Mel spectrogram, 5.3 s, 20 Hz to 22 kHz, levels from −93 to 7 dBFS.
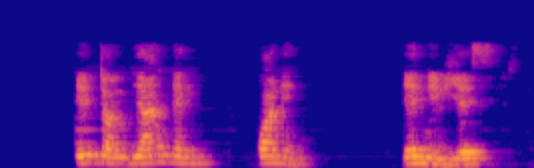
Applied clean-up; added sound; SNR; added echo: neural mask model DeepFilterNet 3.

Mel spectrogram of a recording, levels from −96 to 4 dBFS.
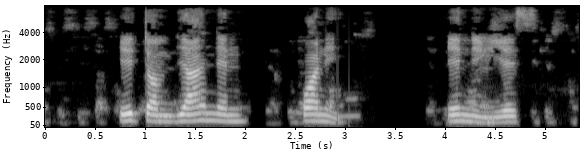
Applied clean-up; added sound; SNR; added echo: none; none; none; none.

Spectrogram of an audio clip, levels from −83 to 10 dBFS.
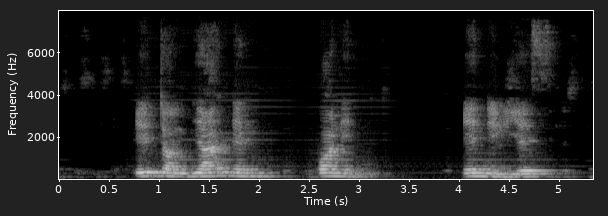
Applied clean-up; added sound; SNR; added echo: neural separator model SepFormer DNS4.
